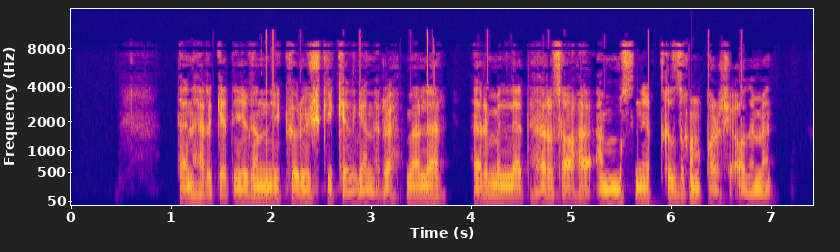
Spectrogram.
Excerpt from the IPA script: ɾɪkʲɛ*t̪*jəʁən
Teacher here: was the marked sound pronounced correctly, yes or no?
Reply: yes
